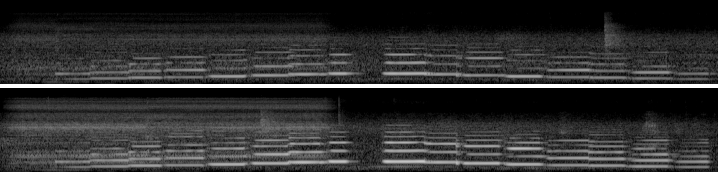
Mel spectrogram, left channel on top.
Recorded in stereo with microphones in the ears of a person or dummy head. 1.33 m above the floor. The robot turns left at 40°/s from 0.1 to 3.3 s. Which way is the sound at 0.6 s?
15° right.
